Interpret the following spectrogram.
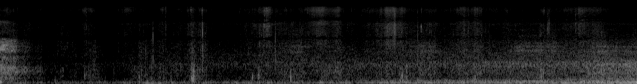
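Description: Footsteps on grass and dirt, a few soft scuffs and clicks, over a low rumble that slowly grows louder.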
